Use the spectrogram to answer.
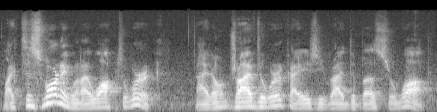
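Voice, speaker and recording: An older man hosting a community radio show from a studio, talking casually in a rambling, digressive way while his voice is going hoarse. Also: mid-range voice, animated, brisk, sharp tone. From Stockton, California. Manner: rambling, digressive, self-correcting. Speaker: radio host. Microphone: studio microphone.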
